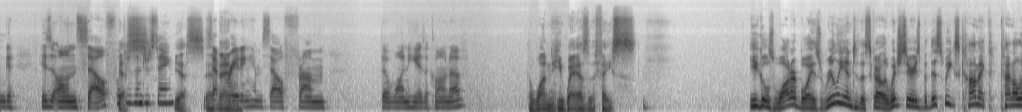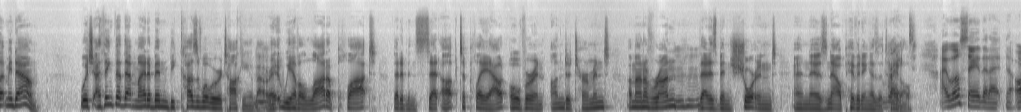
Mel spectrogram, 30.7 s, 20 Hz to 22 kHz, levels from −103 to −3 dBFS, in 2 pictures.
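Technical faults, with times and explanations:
Throughout, gain pumping: the room noise, about 38 dB below the speech, swells in each pause and ducks by roughly 10 dB under loud speech, squashing loud and soft passages together. The likely cause is far too much input gain, with a fast limiter or compressor pulling each peak down.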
